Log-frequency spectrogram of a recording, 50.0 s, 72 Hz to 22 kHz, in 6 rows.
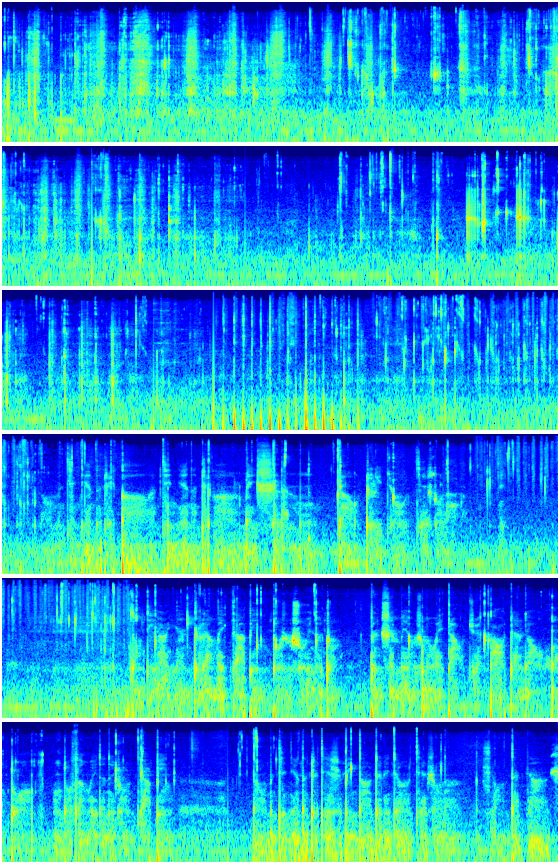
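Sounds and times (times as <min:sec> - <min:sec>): chewing crunchy raw greens: 0:00.0 - 0:12.6, 0:13.4 - 0:25.7, 0:31.7 - 0:35.5.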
